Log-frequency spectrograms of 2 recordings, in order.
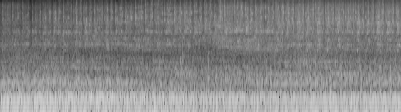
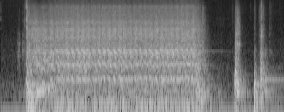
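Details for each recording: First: Carbureted engine on a cold start after sitting a long time, fresh fuel, throttle linkage just readjusted, still cold: settles into a steady, low, even idle without stumbles or knocks; normal idle. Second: Engine on a cold start after sitting a long time, fresh fuel: catches, runs a few seconds, fades and dies, then two short coughs that won't keep running; throttle linkage needed readjusting.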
